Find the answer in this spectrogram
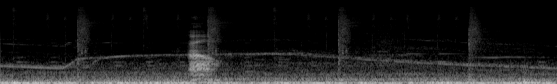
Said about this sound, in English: And so, sorry, y'all hear sirens? I just don't see them.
